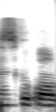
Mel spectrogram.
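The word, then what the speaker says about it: Schuylkill: to pronounce names and one of them is skookul which is spelled like a crazy I'll have Mark put it in the group chat but like you'd never guess it was pronounced skookul um but there's like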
